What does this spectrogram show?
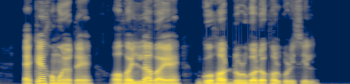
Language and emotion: Assamese, neutral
